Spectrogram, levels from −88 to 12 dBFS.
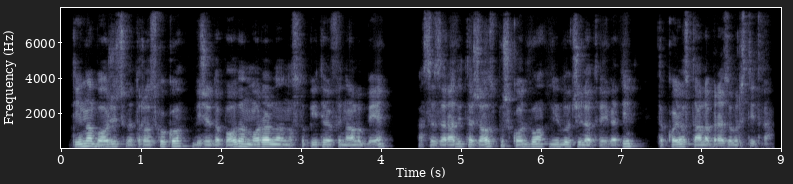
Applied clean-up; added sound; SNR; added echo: neural mask model Resemble Enhance denoiser.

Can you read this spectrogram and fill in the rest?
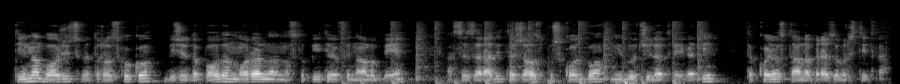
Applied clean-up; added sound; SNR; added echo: none; Drum / Drum kit; 16 dB; none.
